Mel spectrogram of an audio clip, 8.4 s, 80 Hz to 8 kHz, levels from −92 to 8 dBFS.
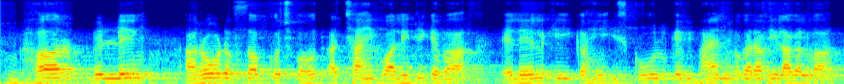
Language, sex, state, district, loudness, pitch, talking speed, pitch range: Bhojpuri, male, Bihar, East Champaran, -20 LUFS, 140 Hz, 150 wpm, 130-145 Hz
